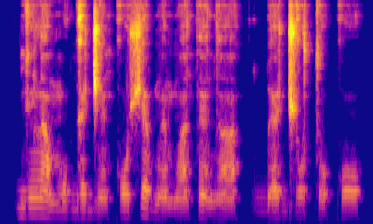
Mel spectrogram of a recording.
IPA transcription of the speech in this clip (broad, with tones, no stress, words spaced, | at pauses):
ɡĩ˦lã˦˨ mo˧ɡɛ˧d͡ʒɛ̃˨ ko˨˦ʃɛ˦˨bɛ̃˨ bã˨˦tɛ̃˦˨dã˨˦ | ɡ͡bɛ˨d͡ʒo˨ to˨ko˧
